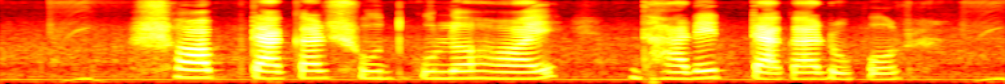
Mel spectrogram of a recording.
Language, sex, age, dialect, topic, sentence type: Bengali, female, 18-24, Northern/Varendri, banking, statement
